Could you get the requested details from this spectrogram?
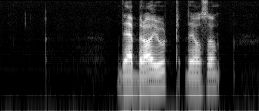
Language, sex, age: Norwegian, male, 22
